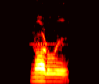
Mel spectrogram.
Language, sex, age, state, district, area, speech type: Santali, male, 18-30, West Bengal, Birbhum, rural, spontaneous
